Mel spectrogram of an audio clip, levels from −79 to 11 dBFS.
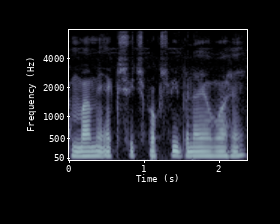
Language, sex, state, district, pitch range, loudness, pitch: Hindi, male, Arunachal Pradesh, Papum Pare, 100-105 Hz, -21 LUFS, 100 Hz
